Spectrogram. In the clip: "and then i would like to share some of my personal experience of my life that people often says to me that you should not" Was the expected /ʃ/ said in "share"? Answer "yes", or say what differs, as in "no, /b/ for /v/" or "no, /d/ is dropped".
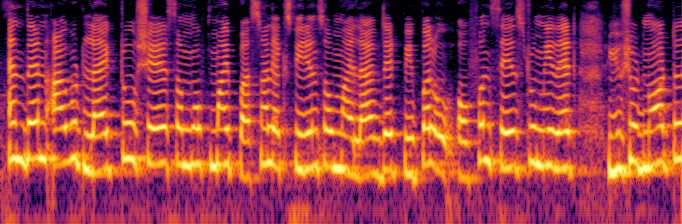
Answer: yes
